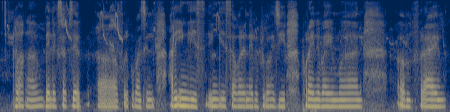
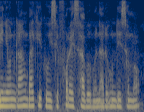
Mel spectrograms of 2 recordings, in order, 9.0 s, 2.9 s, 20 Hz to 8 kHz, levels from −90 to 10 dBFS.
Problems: none marked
